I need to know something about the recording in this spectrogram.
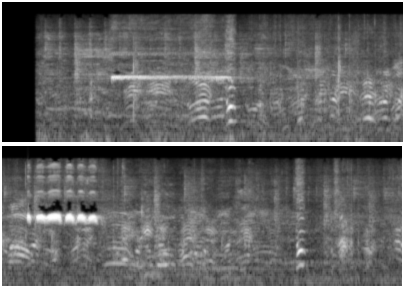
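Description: Football players and coaches shouting and calling out over one another during a one-on-one line drill, with a steady high tone lasting about a second about five seconds in.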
